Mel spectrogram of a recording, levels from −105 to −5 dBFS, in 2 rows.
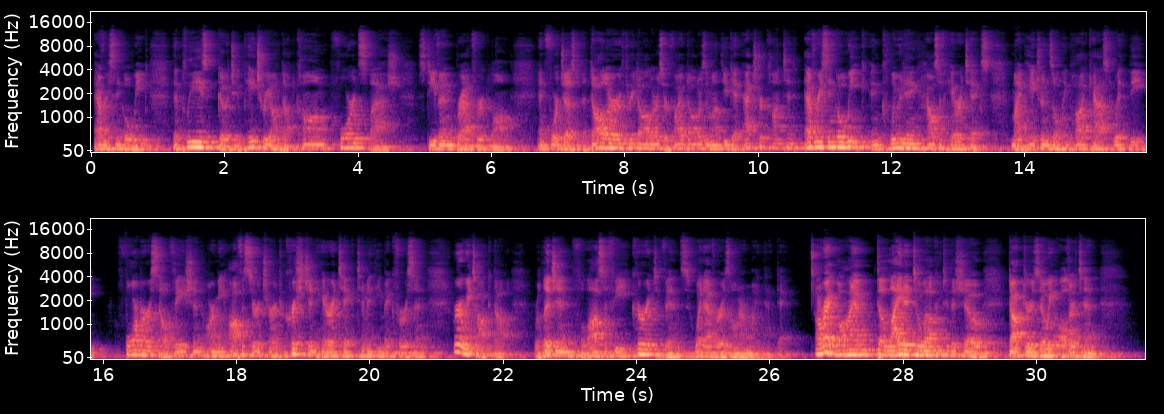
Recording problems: off-mic speech; far
room echo; noticeable; dies away in 0.6 s

